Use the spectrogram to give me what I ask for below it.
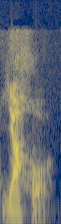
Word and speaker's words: Yaho: Essa investigação leva à conclusão de que a pronúncia antiga do nome do Deus de Israel era Yaho, o que equivale a dizer que o tetragrama era originalmente um trigrama.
